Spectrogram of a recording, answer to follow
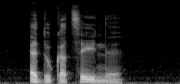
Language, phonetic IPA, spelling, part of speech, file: Polish, [ˌɛdukaˈt͡sɨjnɨ], edukacyjny, adjective, Pl-edukacyjny.ogg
